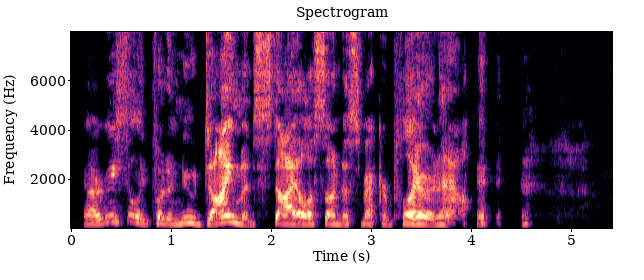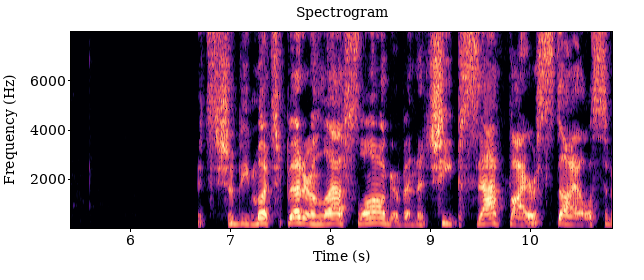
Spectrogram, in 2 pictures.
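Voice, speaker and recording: A man giving casual review commentary as a vlogger, in a husky, gravelly voice. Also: high voice, a bit bright.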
